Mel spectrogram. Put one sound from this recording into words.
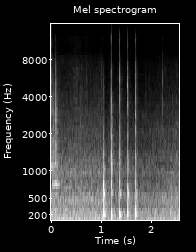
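An egg taps sharply against the rim of a metal pan several times.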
